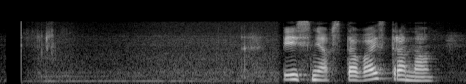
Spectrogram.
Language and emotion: Russian, neutral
